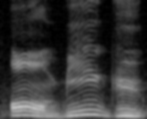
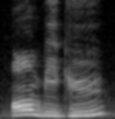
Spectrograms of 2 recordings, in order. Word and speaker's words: ambigu: ou bien digue mais quand le tréma s'opporte sur la lettre U il nous indique qu'on doit prononcer le U regardez bien ambigu on n'est pas en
